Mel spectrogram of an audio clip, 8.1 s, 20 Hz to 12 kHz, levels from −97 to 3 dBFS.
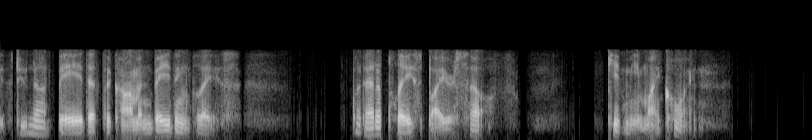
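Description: Throughout, the speech shows Bluetooth CVSD headset codec damage. Nothing passes above 3.8 kHz. One-bit slope coding adds granular hiss and scratchy s sounds.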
